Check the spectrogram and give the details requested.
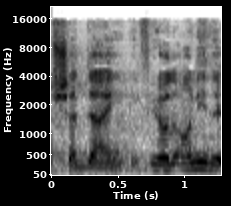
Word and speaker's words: Shaddai: But if he wrote from the word of Hashem, the name of Hashem, Shin Dalet Yud, we pronounce Shaddai, if he wrote only the Shin and the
